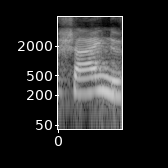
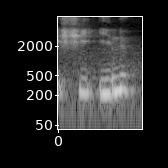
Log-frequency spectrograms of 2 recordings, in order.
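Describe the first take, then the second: First: The name is not split into 'she' and 'in'. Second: The name is said as 'she' plus 'in'. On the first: Another way some people say the name. "je sais pas comment vous prononcez" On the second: The way the speaker herself says the name. "S H E ça fait She et I N ça fait In"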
